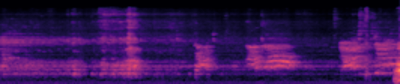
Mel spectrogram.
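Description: Soundtrack of the show playing: voices speaking dialogue, with a few short knocks and clinks.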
